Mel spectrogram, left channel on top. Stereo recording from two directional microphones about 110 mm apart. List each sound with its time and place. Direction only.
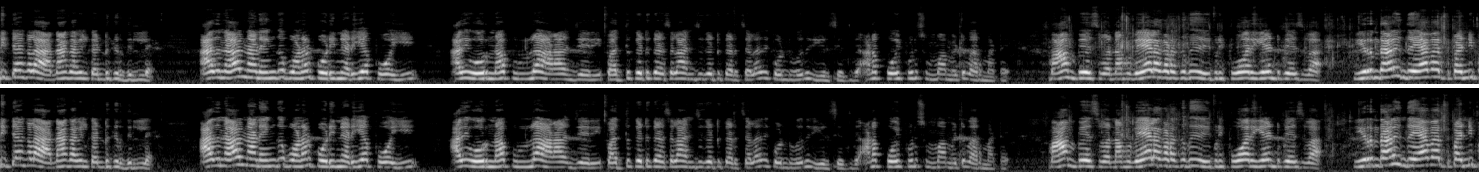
0.0 s a woman's voice: 40° right (ahead or behind)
